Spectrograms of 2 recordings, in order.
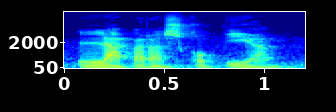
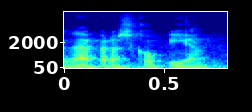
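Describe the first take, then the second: First: The word is said at a normal pace. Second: The word is said fast and run together. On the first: "You have to say laparoscopia" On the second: "Even if you say it really fast, just kind of run it together"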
